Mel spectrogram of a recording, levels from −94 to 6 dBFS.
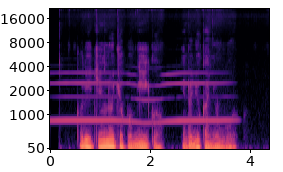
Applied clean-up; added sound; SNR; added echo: none; Wind instrument, woodwind instrument; 19 dB; none.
